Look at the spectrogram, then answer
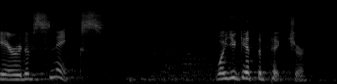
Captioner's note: audience laughs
